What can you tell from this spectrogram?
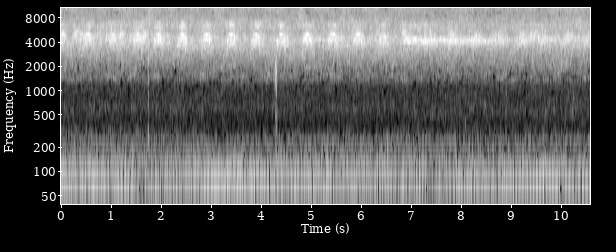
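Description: Insects calling in a steady chorus: a high buzzing trill pulsing about twice a second, evening out into a steadier buzz after about five seconds, over a low rumble. A single short chirp sounds about four seconds in.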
